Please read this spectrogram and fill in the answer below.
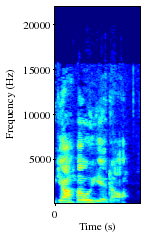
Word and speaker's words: Jehoiada: or his teacher is Jehoiada, and I'm probably butchering that, but that's how you say it, Jehoiada, and it's supposed to be down here in your throat.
